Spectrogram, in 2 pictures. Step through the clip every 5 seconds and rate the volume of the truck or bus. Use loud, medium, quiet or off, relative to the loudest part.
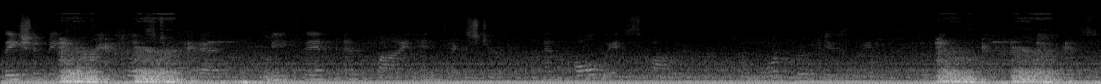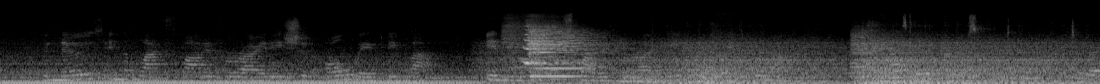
medium, medium, medium, loud, loud.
